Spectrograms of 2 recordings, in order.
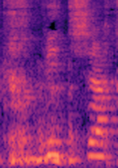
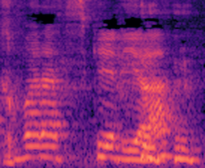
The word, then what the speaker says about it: Kvaratskhelia: Kvitschak Kvaratskhelia,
